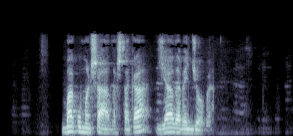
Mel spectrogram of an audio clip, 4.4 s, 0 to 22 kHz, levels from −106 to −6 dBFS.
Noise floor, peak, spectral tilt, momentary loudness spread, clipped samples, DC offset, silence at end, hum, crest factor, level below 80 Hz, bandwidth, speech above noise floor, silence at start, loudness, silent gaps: -73 dBFS; -2 dBFS; -4 dB/octave; 13 LU; under 0.1%; under 0.1%; 1.2 s; none; 22 dB; -60 dBFS; 8.4 kHz; 51 dB; 0.95 s; -22 LUFS; none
